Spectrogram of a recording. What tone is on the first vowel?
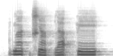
high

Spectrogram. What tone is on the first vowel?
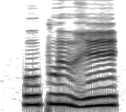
high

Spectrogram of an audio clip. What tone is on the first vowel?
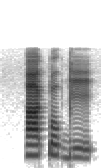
high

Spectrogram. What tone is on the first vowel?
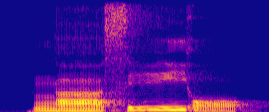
low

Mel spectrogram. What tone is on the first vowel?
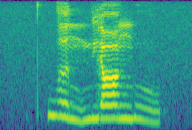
falling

